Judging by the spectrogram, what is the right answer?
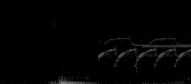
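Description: A home burglar alarm in The Sims 4 goes off with a rising, repeating electronic siren after a dull thud, steady and fairly faint.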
